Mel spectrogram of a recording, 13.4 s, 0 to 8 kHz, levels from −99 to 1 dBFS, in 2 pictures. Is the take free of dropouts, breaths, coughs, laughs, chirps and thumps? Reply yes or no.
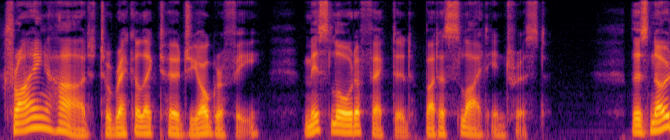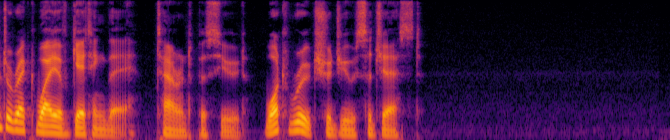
yes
